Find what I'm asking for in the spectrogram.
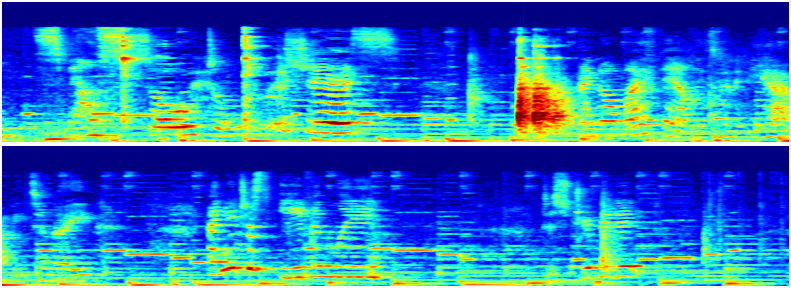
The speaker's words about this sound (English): So here we are, ready to go. So you put it in your casserole.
